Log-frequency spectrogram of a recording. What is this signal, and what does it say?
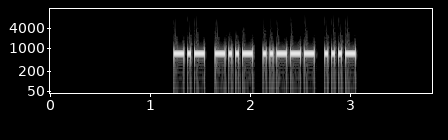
Morse code, heard as a keyed tone, about 36 wpm, 690 Hz. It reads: KX2V
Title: USA Call Signs - 3x Character Spacing - 35wpm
